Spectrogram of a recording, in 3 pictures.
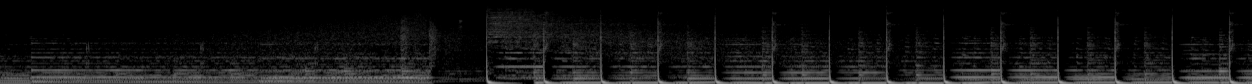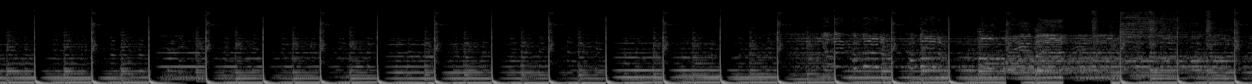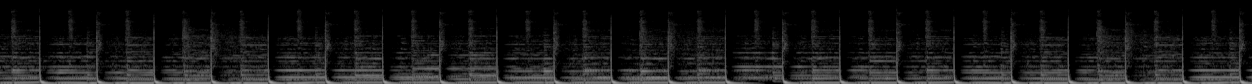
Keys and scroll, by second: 1.6 F3, 3.0 Escape, 6.8 Caps_Lock, 7.2-11.2 typing, 11.8 ctrl+space, 12.8 c, 13.0 e, 13.6 Escape, 15.6 F2, 19.0 F3, 20.7 c, 20.8 e, 21.2 F3, 21.3 Escape, 21.4 F2, 24.6 c, 25.1 Escape, 27.1 c, 27.1 e, 27.6 F3, 28.0 Escape, 28.5 F3, 28.8 Escape, 34.3 shift+F2, 35.3 F9.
